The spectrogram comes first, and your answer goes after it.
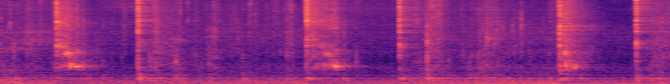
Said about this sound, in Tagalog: Saka natin haluin po ito.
